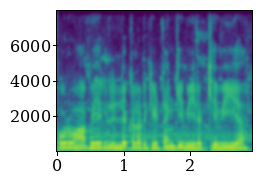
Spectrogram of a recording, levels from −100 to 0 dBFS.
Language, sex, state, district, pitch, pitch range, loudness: Hindi, male, Uttar Pradesh, Saharanpur, 160 Hz, 155-165 Hz, -13 LUFS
